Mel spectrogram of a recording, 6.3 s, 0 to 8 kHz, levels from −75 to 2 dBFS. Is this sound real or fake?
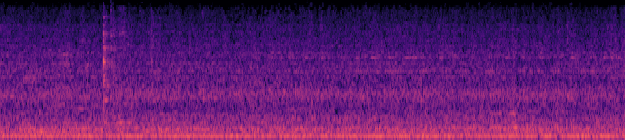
real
